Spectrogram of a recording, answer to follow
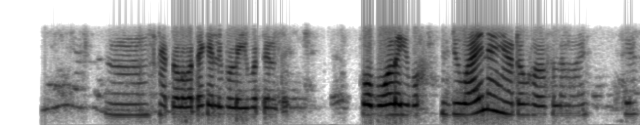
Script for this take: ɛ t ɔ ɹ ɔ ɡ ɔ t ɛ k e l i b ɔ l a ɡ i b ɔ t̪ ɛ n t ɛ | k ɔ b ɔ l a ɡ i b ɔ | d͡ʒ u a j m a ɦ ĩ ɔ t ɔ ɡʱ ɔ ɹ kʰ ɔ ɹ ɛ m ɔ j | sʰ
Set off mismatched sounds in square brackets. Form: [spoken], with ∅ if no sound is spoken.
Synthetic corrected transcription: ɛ t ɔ [l] ɔ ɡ ɔ t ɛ k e l i b ɔ l a ɡ i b ɔ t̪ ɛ n t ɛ | k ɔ b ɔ l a ɡ i b ɔ | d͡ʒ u a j [n] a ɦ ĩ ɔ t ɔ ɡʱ ɔ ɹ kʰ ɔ [l] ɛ m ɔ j | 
